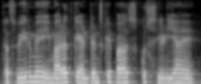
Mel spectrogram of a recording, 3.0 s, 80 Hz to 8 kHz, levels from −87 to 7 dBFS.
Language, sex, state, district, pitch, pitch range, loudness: Hindi, male, Assam, Kamrup Metropolitan, 160 Hz, 155-165 Hz, -13 LUFS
